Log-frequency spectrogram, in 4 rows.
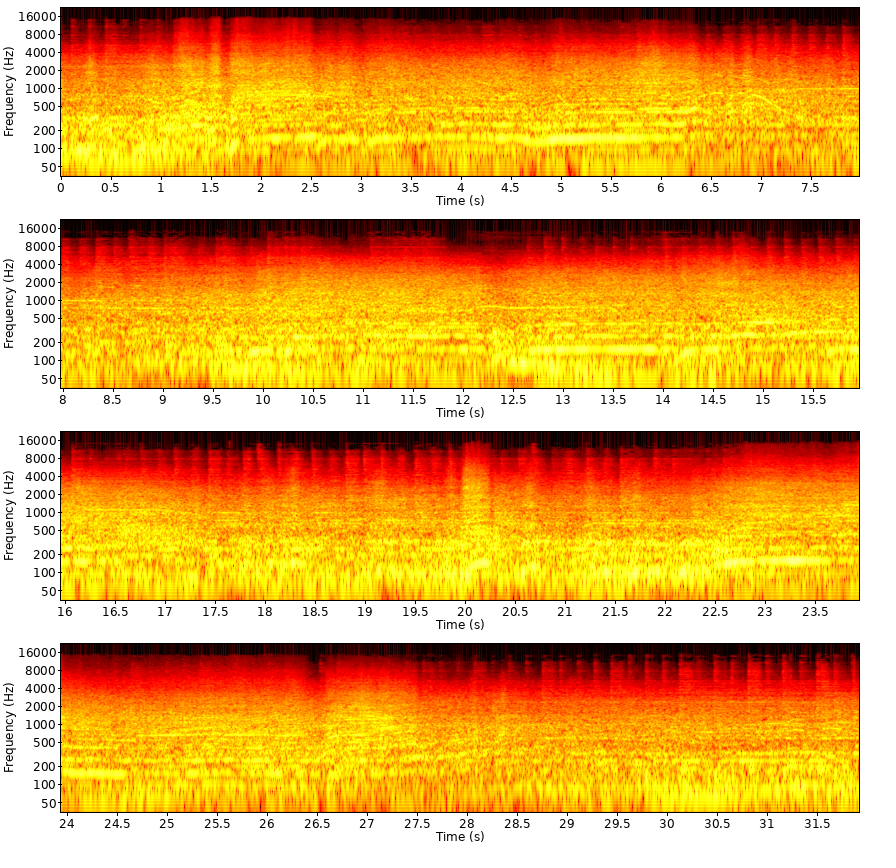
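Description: Monster truck's supercharged V8 revving hard and easing off again and again during a freestyle run, over loud stadium PA music. A single sharp bang cuts through about twenty seconds in.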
